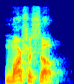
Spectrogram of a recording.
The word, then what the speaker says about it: Marchessault: Marchessault.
